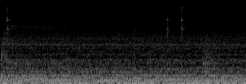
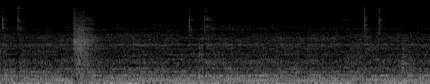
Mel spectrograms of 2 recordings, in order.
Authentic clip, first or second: first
